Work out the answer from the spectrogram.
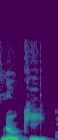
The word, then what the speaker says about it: gnocchi: right I love that I always want to say the g but I think it's just gnocchi I think it has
